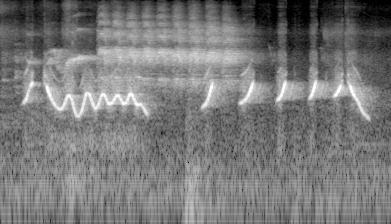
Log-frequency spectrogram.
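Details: Ringneck parakeet talking: a warbling whistled phrase over a raspy, buzzy band, then five short rising-and-falling whistled notes spaced about half a second apart.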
